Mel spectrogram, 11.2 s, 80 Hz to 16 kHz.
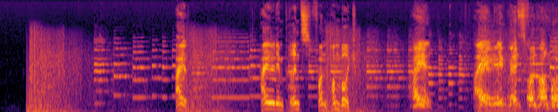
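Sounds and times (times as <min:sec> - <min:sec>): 
cannon firing in a stage drama: 0:00.5 - 0:02.5, 0:03.6 - 0:05.2, 0:06.4 - 0:08.0, 0:10.0 - 0:10.9
speech: 0:03.5 - 0:04.0, 0:05.2 - 0:07.2, 0:08.2 - 0:08.8, 0:09.5 - 0:11.1.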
